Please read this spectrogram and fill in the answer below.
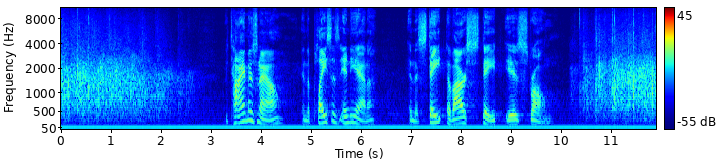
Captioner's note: applause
